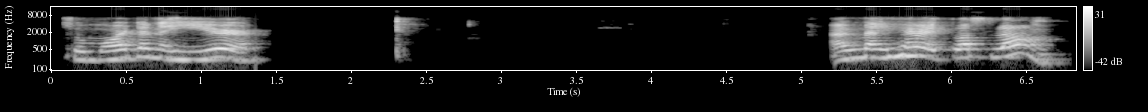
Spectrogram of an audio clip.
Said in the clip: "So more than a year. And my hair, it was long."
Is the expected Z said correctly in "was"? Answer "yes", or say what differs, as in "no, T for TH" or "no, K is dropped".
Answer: no, S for Z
